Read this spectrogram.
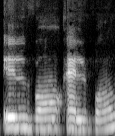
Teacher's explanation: we will not pronounce t anyhow, and on will give you the on sound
